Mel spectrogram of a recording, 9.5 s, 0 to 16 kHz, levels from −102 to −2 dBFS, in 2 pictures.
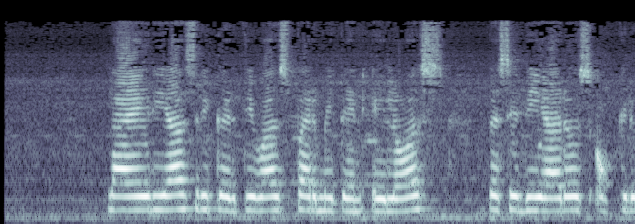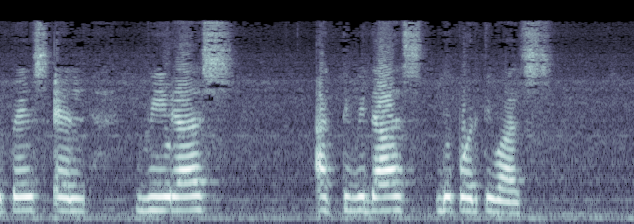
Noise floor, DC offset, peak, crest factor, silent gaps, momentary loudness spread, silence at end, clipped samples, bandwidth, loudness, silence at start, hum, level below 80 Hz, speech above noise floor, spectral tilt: -40 dBFS; under 0.1%; 0 dBFS; 12 dB; none; 11 LU; 0.65 s; under 0.1%; 11.5 kHz; -11 LUFS; 0.8 s; none; -52 dBFS; 30 dB; -3.5 dB/octave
